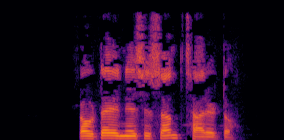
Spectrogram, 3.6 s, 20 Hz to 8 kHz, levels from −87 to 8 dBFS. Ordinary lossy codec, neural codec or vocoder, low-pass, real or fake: MP3, 32 kbps; none; 7.2 kHz; real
